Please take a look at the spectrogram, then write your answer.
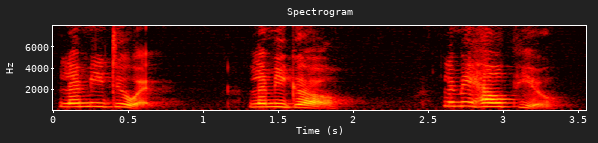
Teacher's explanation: let me often becomes lemmy the t disappears let me do it let me go let me help you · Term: casual speech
